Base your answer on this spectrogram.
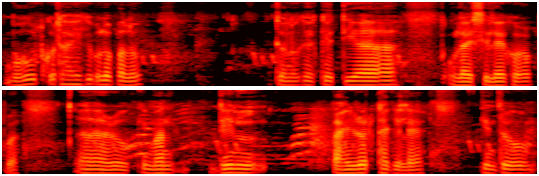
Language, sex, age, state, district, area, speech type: Assamese, male, 30-45, Assam, Udalguri, rural, spontaneous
